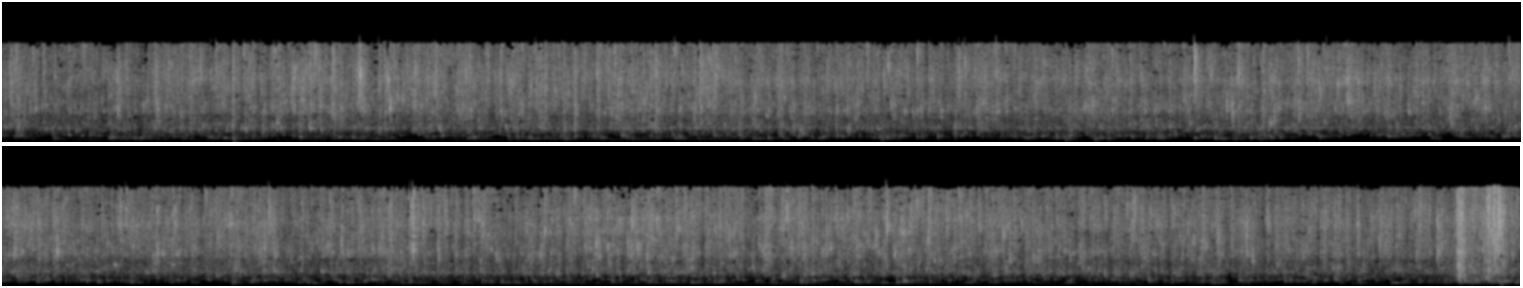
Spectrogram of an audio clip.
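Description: Steady running water from a small filter-fed waterfall pouring into a pond, with a faint steady hum under it.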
